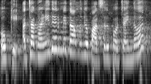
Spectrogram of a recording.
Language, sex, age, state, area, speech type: Sindhi, female, 30-45, Chhattisgarh, urban, spontaneous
